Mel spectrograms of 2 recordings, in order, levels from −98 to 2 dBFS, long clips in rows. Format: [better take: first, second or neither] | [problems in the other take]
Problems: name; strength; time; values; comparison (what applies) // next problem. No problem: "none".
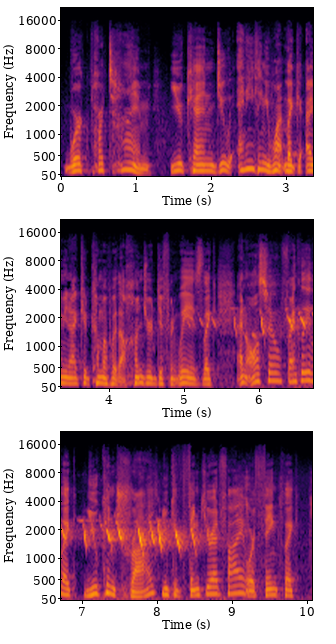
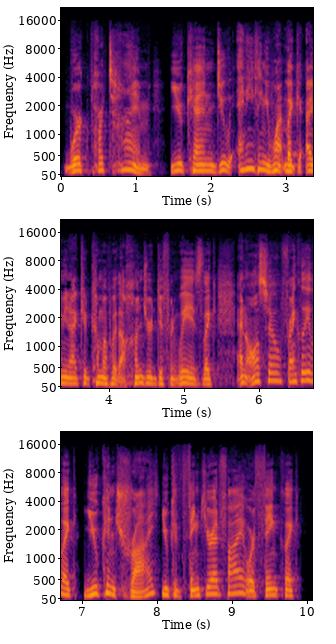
second | animal sounds; very loud; throughout; 3 dB above the speech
